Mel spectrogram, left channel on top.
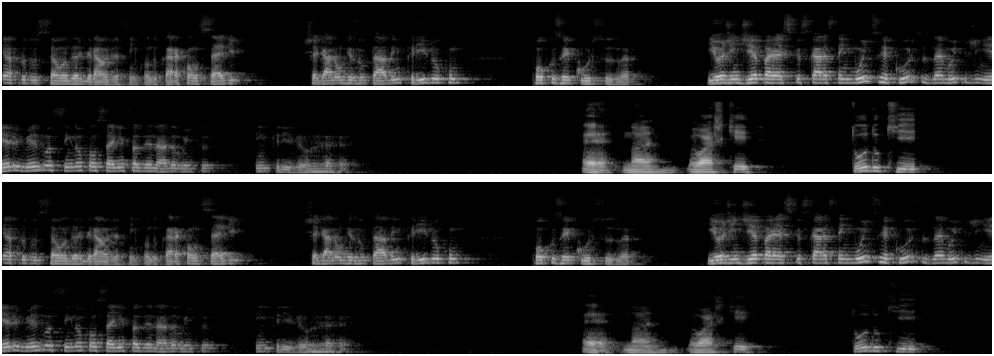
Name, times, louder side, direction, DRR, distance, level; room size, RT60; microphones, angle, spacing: voice 1, 0.0-2.4 3.0-4.6 5.3-6.3 7.1-12.0 12.4-13.4, left 1 dB, 15° left, 0.6 m, -28 dB
voice 2, 15.7-17.4 18.4-19.0, left 5 dB, 70° left, 0.5 m, -28 dB
11.5 x 8.3 x 3.1 m
head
